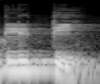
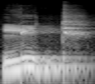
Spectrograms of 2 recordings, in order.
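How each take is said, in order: First: The name is said with an extra final vowel. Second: The name is said as one short syllable. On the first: The speaker calls it wrong. "Not লিটটি, লিটটি নয়" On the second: The speaker calls it right. "উচ্চারণ লক্ষ্য করো"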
